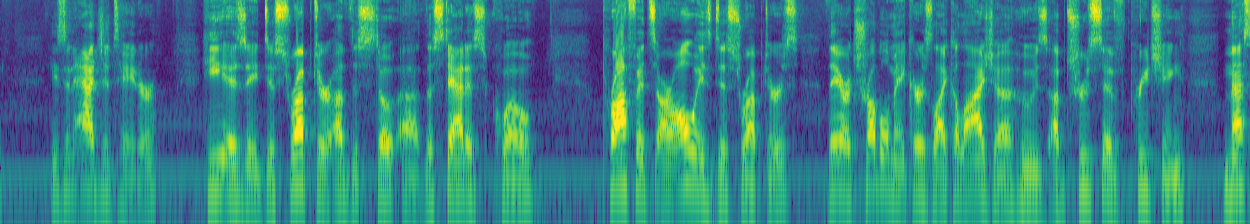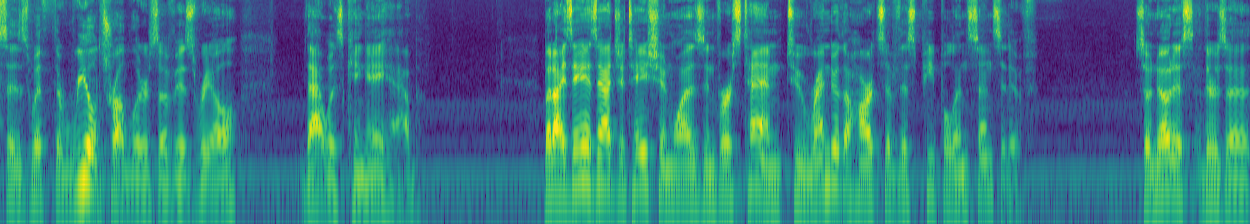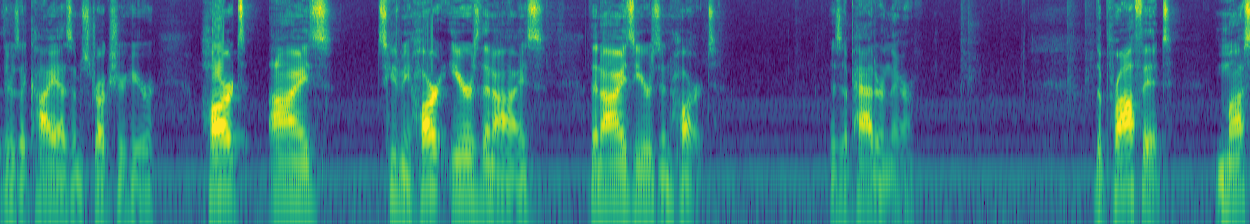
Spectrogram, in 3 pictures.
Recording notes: recorded on Sunday, October 22nd, 2023, at the weekly worship gathering of Cross & Crown Church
